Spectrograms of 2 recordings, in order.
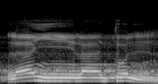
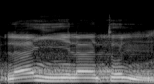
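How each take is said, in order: Both takes have the same delivery.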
